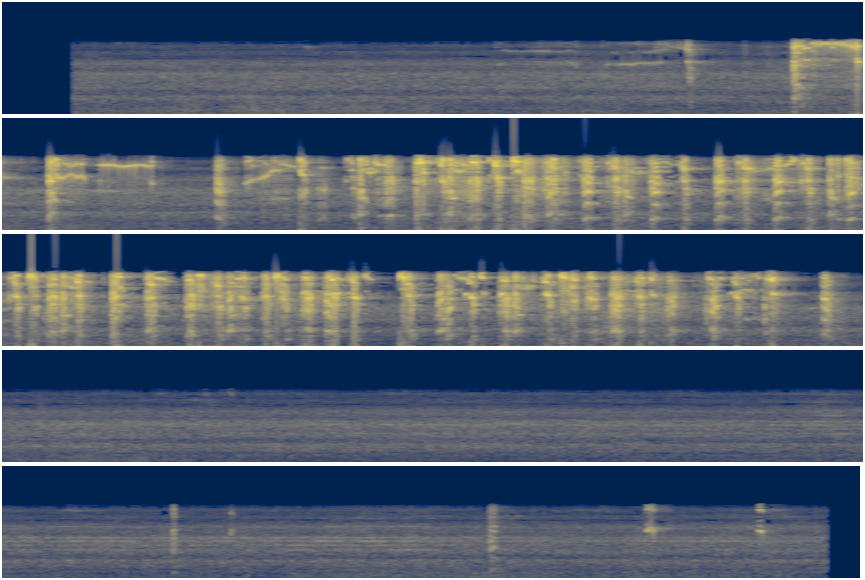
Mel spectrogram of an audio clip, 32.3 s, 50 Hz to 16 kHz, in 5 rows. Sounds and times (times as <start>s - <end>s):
Bird: 3.7s - 5.4s, 6.0s - 19.4s, 27.5s - 31.9s.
